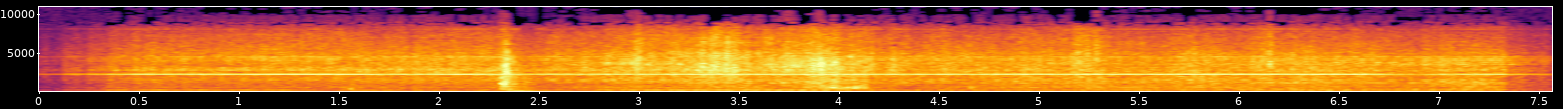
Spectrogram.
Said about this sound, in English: A private jet whines on a slushy runway.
